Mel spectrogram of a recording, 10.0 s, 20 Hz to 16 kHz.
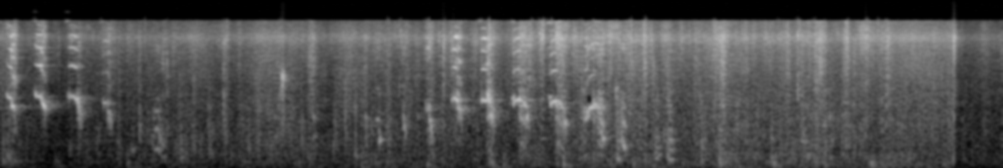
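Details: Airedale Terrier puppies, 18 days old, crowding their mother for milk. High squeaky whimpers and yelps come in quick overlapping bursts, densest early and mid-clip, then give way to shuffling and rustling before a quiet end.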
